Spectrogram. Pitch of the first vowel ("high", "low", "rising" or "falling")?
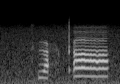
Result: low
